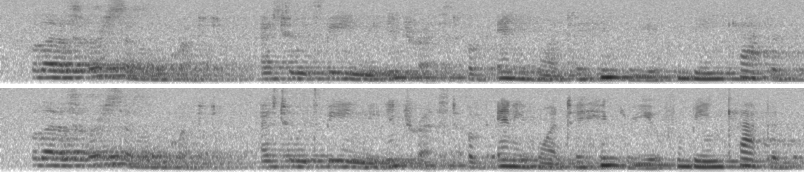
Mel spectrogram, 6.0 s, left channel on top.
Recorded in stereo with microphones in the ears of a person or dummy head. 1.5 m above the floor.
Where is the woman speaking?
10° right (ahead or behind), 7 m; by 6.0 s 50° right (ahead or behind), 2 m.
